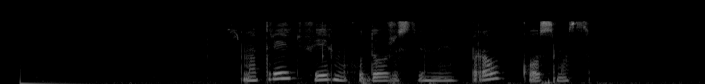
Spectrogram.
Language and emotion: Russian, sad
